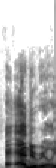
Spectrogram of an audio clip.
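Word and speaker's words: Andúril: they pronounce it in the movies, and I know how Rob Inglis pronounces it, but they're the same. It's like, it's Anduril, yeah.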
